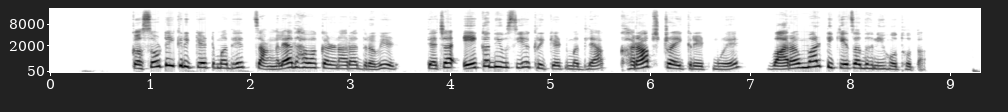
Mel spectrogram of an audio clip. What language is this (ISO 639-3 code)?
mar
